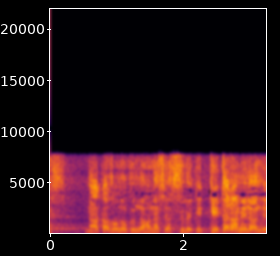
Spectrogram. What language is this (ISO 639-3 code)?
jpn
